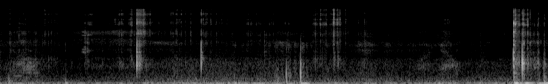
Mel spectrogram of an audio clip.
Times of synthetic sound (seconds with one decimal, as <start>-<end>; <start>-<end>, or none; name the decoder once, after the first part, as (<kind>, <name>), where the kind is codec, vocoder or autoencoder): none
